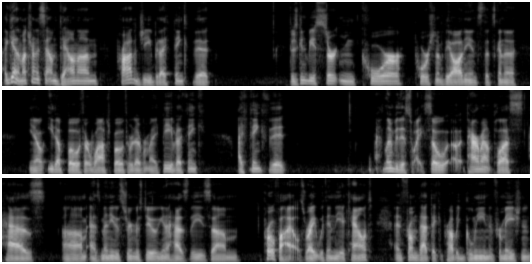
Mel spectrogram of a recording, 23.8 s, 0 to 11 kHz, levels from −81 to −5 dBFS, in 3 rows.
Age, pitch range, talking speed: 40-59, 75-105 Hz, 205 wpm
